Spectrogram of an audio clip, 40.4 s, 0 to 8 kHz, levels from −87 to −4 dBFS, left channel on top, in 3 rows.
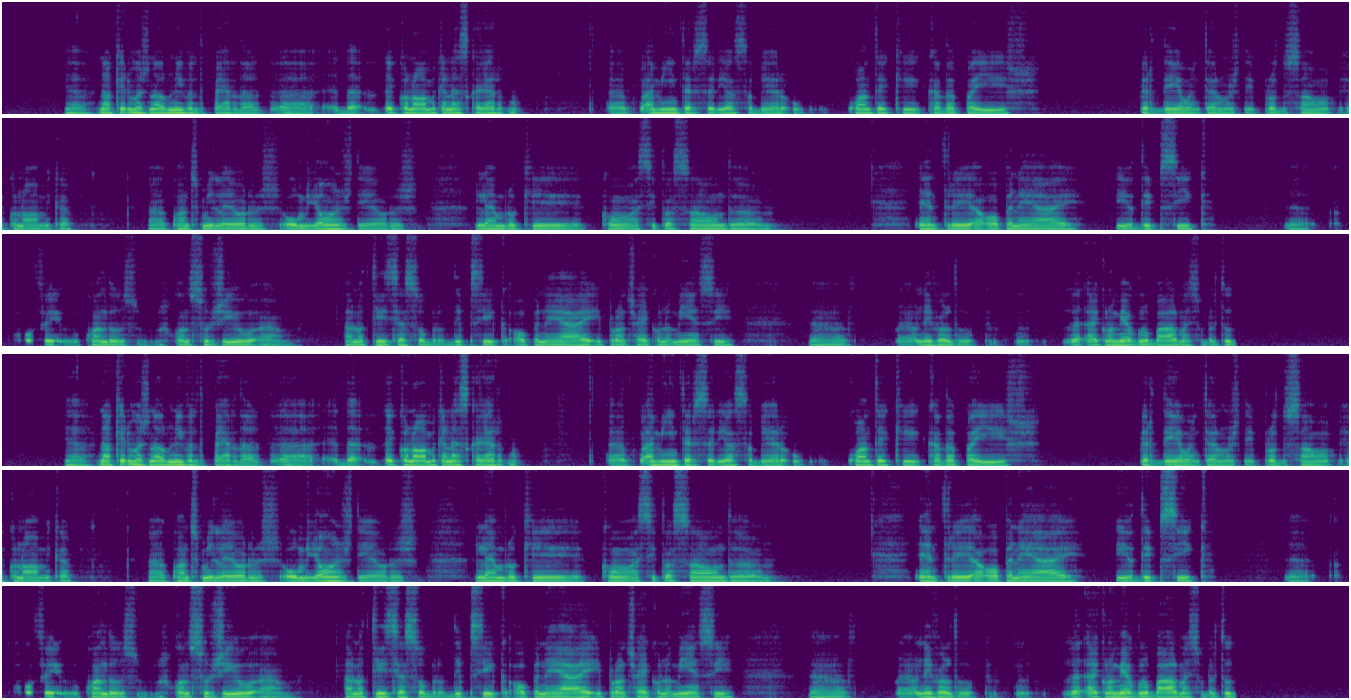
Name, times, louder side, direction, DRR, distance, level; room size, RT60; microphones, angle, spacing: voice 1, 0.6-5.2 6.1-8.0 8.5-10.3 11.4-14.2 14.9-21.2 22.2-24.2 24.6-25.5 26.3-26.5 27.2-29.9 30.4-34.2 35.0-35.4 35.9-37.2 37.6-39.3, right 1 dB, 35° right, 3.7 m, -28 dB
head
